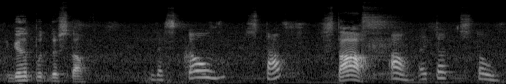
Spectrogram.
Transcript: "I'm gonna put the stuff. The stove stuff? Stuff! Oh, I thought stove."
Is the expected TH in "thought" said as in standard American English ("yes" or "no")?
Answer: no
